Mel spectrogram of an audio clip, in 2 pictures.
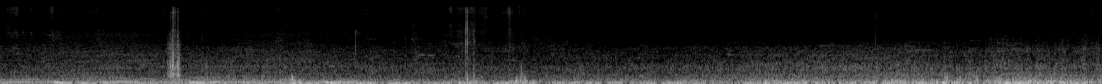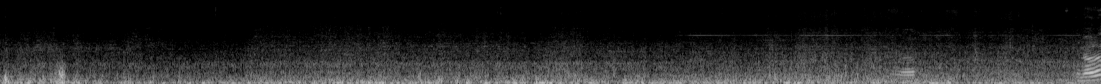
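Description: A 2020 Jeep Gladiator rolls along with its top down, giving a loud, continuous rush of wind buffeting over a low engine and road rumble, with brief speech at moments.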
